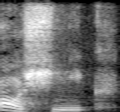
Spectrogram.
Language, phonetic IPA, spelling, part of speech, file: Polish, [ˈɔɕɲik], ośnik, noun, Pl-ośnik.ogg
